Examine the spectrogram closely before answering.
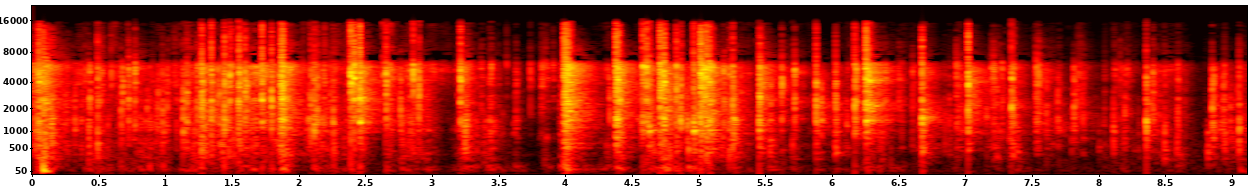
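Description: Clear plastic toy packaging crackling and crinkling as it is handled, with many small irregular clicks and a sharper knock about four seconds in.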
